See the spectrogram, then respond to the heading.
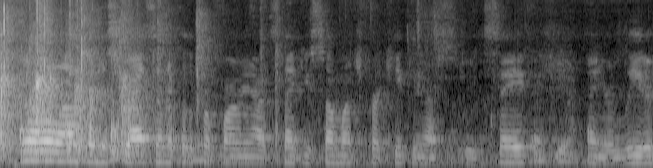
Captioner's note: applause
